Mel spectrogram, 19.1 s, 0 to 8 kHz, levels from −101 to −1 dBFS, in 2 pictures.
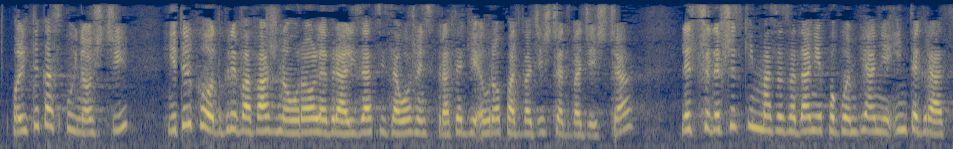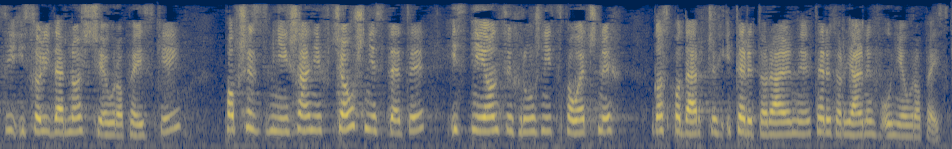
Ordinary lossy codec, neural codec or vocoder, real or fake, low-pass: AAC, 32 kbps; none; real; 7.2 kHz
